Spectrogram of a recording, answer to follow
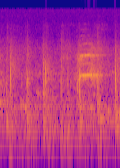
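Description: Footsteps tapping on a wooden stage floor, about three a second. Near the end comes a short, steady, high-pitched tone.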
